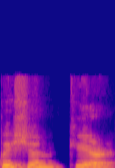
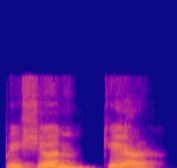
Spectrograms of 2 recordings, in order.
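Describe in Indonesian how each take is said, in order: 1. Frasa itu ditekan, cepat, dan tersambung. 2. Frasa itu diucapkan datar, tanpa penekanan. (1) "dia agak cepat disambung gitu" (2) "Itu datar aja"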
